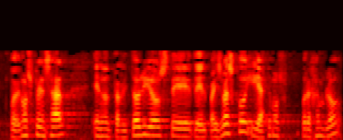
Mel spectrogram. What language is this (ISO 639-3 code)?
spa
